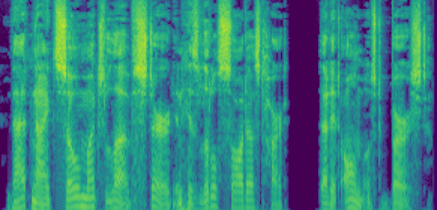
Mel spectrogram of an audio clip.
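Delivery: plain reading voice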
